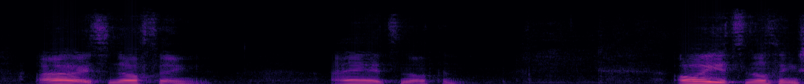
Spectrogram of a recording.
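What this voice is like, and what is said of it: Imitated foreign accent. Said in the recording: “She wasn't from wherever that accent's from.”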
